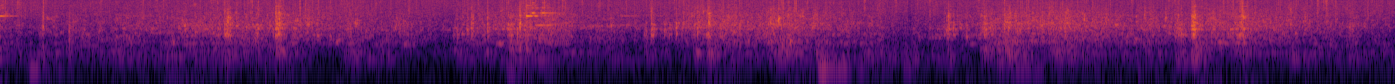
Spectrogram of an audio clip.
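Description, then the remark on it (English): Men row boats toward a bridge in fog: steady splashing and churning of water as oars dip and pull, a continuous sloshing wash with occasional louder strokes, without voices. “Begin rowing, men.”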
